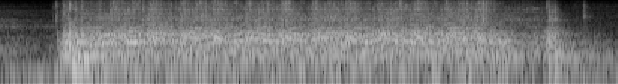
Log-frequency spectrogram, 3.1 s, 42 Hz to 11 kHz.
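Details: Ford 8N tractor with a generator system and a possibly weak battery: strong, even cranking for two seconds without catching, then it stops; the engine turns over fine but does not fire (no spark).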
